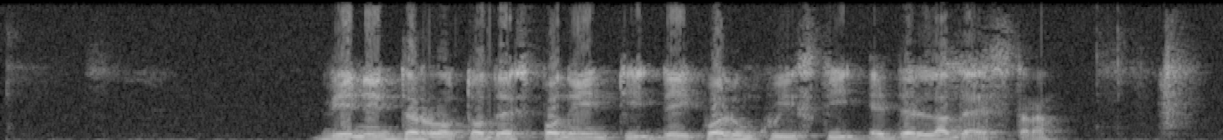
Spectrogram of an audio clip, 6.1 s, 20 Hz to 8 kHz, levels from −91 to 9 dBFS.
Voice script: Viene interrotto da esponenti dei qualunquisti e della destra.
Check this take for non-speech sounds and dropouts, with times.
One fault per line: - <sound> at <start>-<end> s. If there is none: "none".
none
